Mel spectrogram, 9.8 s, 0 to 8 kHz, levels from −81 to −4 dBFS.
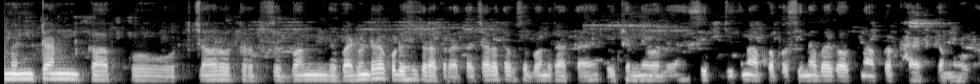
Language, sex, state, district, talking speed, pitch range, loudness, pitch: Hindi, male, Bihar, Gopalganj, 140 wpm, 105-115 Hz, -20 LUFS, 110 Hz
